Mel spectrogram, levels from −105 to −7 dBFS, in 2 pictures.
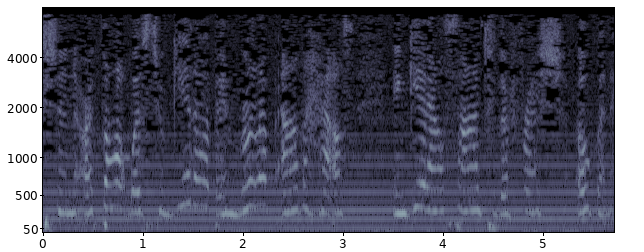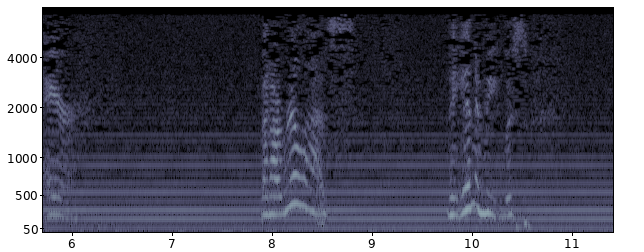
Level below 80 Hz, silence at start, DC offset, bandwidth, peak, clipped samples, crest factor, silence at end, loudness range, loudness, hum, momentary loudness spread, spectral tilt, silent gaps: -68 dBFS; 0 s; under 0.1%; 7.6 kHz; -34 dBFS; under 0.1%; 18 dB; 0 s; 3 LU; -52 LUFS; 60 Hz at -65 dBFS; 12 LU; -4 dB/octave; none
